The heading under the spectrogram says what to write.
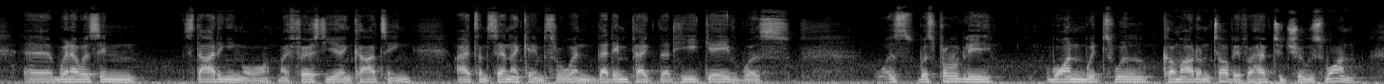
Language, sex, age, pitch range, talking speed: Swedish, male, 50-69, 100-115 Hz, 170 wpm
